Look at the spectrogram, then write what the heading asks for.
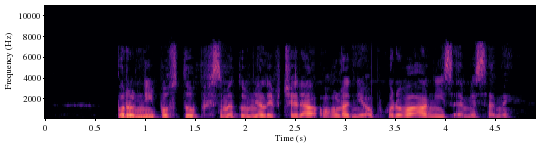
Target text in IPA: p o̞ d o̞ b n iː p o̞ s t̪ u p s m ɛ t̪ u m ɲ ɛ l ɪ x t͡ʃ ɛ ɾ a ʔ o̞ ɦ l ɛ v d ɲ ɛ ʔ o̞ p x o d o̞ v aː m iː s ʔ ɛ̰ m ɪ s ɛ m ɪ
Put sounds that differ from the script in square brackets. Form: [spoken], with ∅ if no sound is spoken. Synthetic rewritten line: p o̞ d o̞ b n iː p o̞ s t̪ u p s m ɛ t̪ u m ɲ ɛ l ɪ [f] t͡ʃ ɛ ɾ a ʔ o̞ ɦ l ɛ [∅] d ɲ ɛ ʔ o̞ p x o d o̞ v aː [ɲ] iː s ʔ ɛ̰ m ɪ s ɛ m ɪ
